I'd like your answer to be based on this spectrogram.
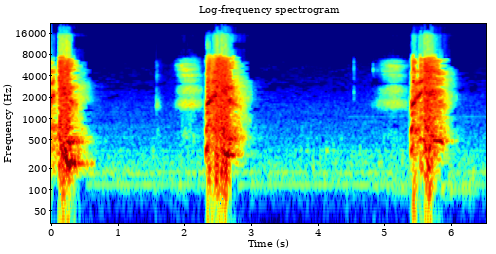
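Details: A 24-year-old woman with summer allergies, recorded on an old phone that distorts the sound: three loud sneezes, each preceded by a short indrawn breath, in a quiet room; allergic sneezing.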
